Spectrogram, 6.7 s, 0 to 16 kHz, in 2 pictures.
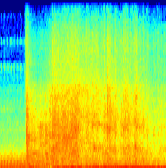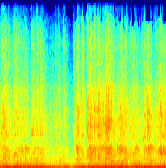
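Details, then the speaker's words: Numbers-matching 1970 Camaro SS 350ci V8 with 2200 miles, stored for years, on a new battery replacing a weak one: starter catches within a second, then a strong, steady deep rumble with no knocks or misses; healthy start. "so first things first let's get a battery in here and fire it up for you guys"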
